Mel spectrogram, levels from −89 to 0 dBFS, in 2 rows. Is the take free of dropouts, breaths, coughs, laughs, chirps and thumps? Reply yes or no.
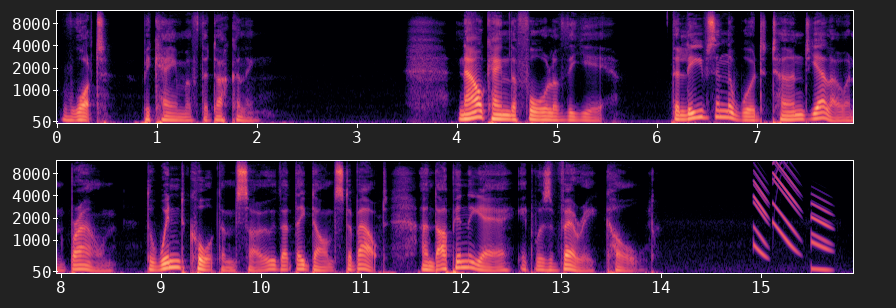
no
